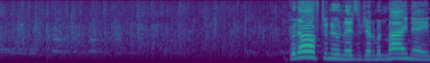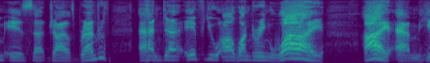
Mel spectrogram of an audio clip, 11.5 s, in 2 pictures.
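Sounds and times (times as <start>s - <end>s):
audience applause for sponsors: 0.0s - 4.8s
speech: 3.8s - 11.4s.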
